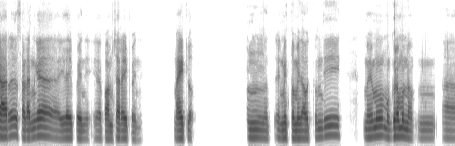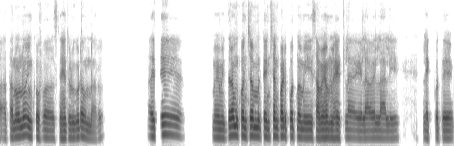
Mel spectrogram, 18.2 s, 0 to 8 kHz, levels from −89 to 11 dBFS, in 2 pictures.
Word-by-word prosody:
Car 130 Hz, +2 st, +6 dB, 0.2 s
సడెన్‌గా 125 Hz, +5 st, +3 dB, 0.4 s
ఇదైపోయింది. 110 Hz, -2 st, +1 dB, 0.2 s
ఆహ్, 105 Hz, -, -8 dB
పంచరైయిపోయింది. 105 Hz, -3 st, -1 dB, 0.7 s
నైట్‌లో. 110 Hz, 0 st, +2 dB, 1.1 s
హ్మ్. 115 Hz, -1 st, -1 dB, 0.3 s
8-9 110 Hz, -1 st, 0 dB
అవుతుంది, 125 Hz, +6 st, -2 dB, 0.7 s
మేము 130 Hz, +3 st, +3 dB, 0.2 s
ముగ్గురం 130 Hz, +2 st, +4 dB
ఉన్నాం. 115 Hz, -4 st, 0 dB
హ్మ్, 115 Hz, 0 st, -9 dB, 0.3 s
ఆహ్, 110 Hz, -1 st, -6 dB
అతనునూ 125 Hz, +6 st, +1 dB
ఇంకొక 120 Hz, -2 st, -3 dB, 0.3 s
స్నేహితుడు 110 Hz, +1 st, -2 dB
కూడా 130 Hz, +1 st, +2 dB
ఉన్నారు. 105 Hz, +1 st, -8 dB, 1.0 s
అయితే, 135 Hz, +5 st, +1 dB, 1.0 s
మేమిద్దరం 120 Hz, +5 st, +4 dB
కొంచెం 145 Hz, 0 st, +5 dB, 0.2 s
టెన్షన్ 135 Hz, +1 st, +2 dB
పడిపోతున్నాం. 135 Hz, -3 st, +2 dB
ఈ -, -, +1 dB
సమయంలో 115 Hz, 0 st, +3 dB
ఎట్లా, 120 Hz, +1 st, -7 dB, 0.2 s
ఎలా 110 Hz, 0 st, -1 dB
వెళ్ళాలి, 110 Hz, -1 st, -3 dB, 0.6 s
లేకపోతే 110 Hz, -, -3 dB
115 Hz, 100 wpm, -24 LUFS, 110-125 Hz, 1.1 s, Car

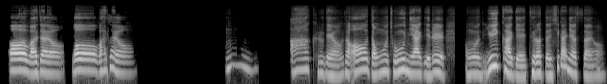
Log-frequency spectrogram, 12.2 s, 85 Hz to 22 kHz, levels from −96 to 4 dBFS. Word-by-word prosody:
어 220 Hz, 0 st, +8 dB
맞아요, 180 Hz, -1 st, +1 dB
어 215 Hz, -1 st, +4 dB
맞아요. 195 Hz, -4 st, -4 dB, 1.8 s
음. 250 Hz, -4 st, -12 dB, 0.6 s
아. 230 Hz, +3 st, -5 dB
그러게요. 160 Hz, -5 st, -6 dB
그래서 175 Hz, -2 st, -2 dB
어 225 Hz, +4 st, +1 dB
너무 190 Hz, +3 st, -3 dB
좋은 205 Hz, +2 st, -2 dB
이야기를 175 Hz, 0 st, 0 dB, 0.4 s
어 170 Hz, +1 st, -5 dB
유익하게 185 Hz, -, +1 dB
들었던 180 Hz, -4 st, -2 dB
시간이었어요. 160 Hz, -, -4 dB
190 Hz, 195 characters per minute, -24 LUFS, 175-220 Hz, 1.8 s, 어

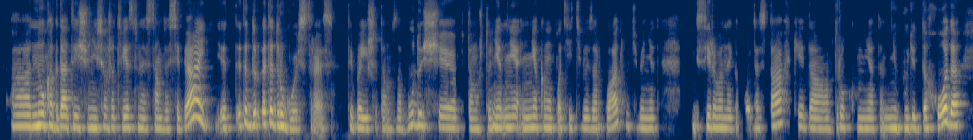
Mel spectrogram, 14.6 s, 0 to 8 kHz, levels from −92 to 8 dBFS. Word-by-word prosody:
А, 205 Hz, 0 st, +2 dB
ну, 215 Hz, +2 st, +7 dB
когда 200 Hz, -2 st, +3 dB
ты 195 Hz, +1 st, -4 dB
ещё 185 Hz, 0 st, -2 dB
несёшь 180 Hz, +1 st, -1 dB
ответственность 185 Hz, -1 st, -3 dB
сам 180 Hz, -2 st, -2 dB
за 165 Hz, -, -5 dB
себя, 190 Hz, -, +5 dB
и 300 Hz, -, +2 dB, 0.2 s
эт 185 Hz, 0 st, -4 dB
это, 220 Hz, +4 st, +1 dB
др 225 Hz, +2 st, +3 dB
это 240 Hz, +1 st, +7 dB
другой 190 Hz, -8 st, +3 dB
стресс. 180 Hz, +3 st, -8 dB, 0.2 s
Ты 190 Hz, -, -6 dB
боишься, 175 Hz, -1 st, 0 dB
там, 170 Hz, -1 st, -8 dB
за 170 Hz, +2 st, -7 dB
будущее, 205 Hz, -1 st, -2 dB
потому 175 Hz, -2 st, -6 dB
что 175 Hz, +1 st, -8 dB
не 190 Hz, -1 st, +2 dB
не 185 Hz, 0 st, 0 dB
некому 185 Hz, 0 st, -1 dB
платить 180 Hz, 0 st, -7 dB
тебе 180 Hz, -2 st, -4 dB
зарплату, 185 Hz, +7 st, -3 dB
у 210 Hz, -, -11 dB
тебя 185 Hz, -3 st, -6 dB
нет 175 Hz, 0 st, -4 dB, 0.5 s
фиксированной 190 Hz, -2 st, -2 dB
какой-то 230 Hz, -2 st, -6 dB
ставки. 210 Hz, +4 st, -3 dB
Да, 175 Hz, -2 st, -2 dB
а -, -, -3 dB
вдруг 185 Hz, +2 st, -8 dB
у -, -, -3 dB
меня 175 Hz, 0 st, -2 dB
там 180 Hz, +1 st, -7 dB
не 180 Hz, -, +3 dB
будет 180 Hz, 0 st, -2 dB
дохода. 215 Hz, +5 st, +6 dB
185 Hz, 185 wpm, -23 LUFS, 180-200 Hz, 0.5 s, ну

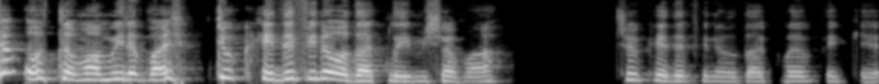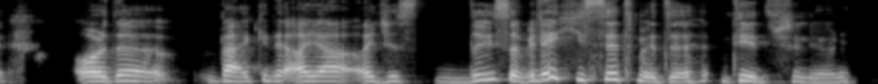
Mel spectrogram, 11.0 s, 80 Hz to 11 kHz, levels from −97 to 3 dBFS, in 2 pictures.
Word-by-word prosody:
O 275 Hz, +1 st, +6 dB
tamamıyla 245 Hz, -1 st, +5 dB
baş 235 Hz, +5 st, +6 dB, 0.2 s
çok 320 Hz, -3 st, 0 dB
hedefine 285 Hz, +2 st, +5 dB
odaklıymış 200 Hz, -4 st, +3 dB
ama. 190 Hz, +1 st, -4 dB, 0.7 s
Çok 240 Hz, -1 st, -3 dB
hedefine 195 Hz, -2 st, -4 dB
odaklı 180 Hz, +2 st, -7 dB
peki. 175 Hz, -2 st, -13 dB, 0.4 s
Orada 185 Hz, +1 st, -1 dB, 0.2 s
belki 185 Hz, +1 st, -4 dB
de 200 Hz, -, -4 dB
ayağı 190 Hz, +1 st, -1 dB
acıdıysa 185 Hz, +4 st, -7 dB
bile 240 Hz, +10 st, +1 dB
hissetmedi 200 Hz, -, -5 dB
diye 185 Hz, -6 st, -4 dB
düşünüyorum. 165 Hz, -1 st, -14 dB
190 Hz, 110 wpm, -19 LUFS, 180-235 Hz, 0.7 s, O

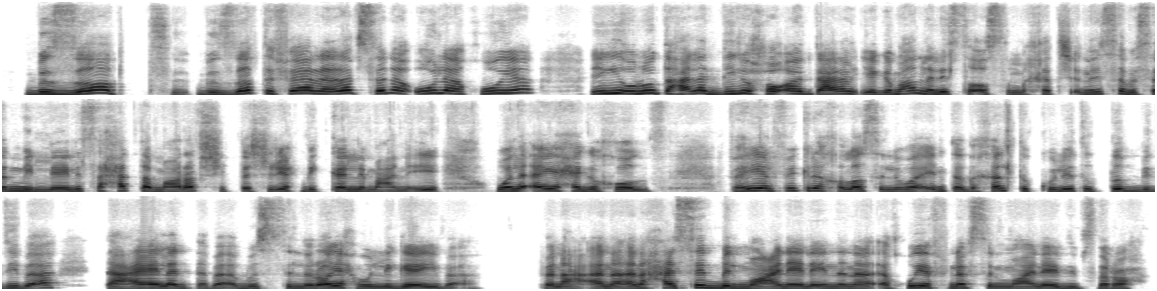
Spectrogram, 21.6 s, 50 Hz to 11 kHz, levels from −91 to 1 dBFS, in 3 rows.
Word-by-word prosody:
بالضبط، 240 Hz, -, +3 dB, 0.4 s
بالضبط 215 Hz, -, +1 dB
فعلًا 295 Hz, -1 st, +3 dB
أنا 320 Hz, +3 st, +6 dB
في 320 Hz, -, -13 dB
سَنة 310 Hz, -1 st, +2 dB
أولى 320 Hz, +4 st, +2 dB
أخويا 320 Hz, +9 st, -1 dB, 0.4 s
ييجي 295 Hz, +3 st, +3 dB
يقولوا 305 Hz, 0 st, +4 dB
له 330 Hz, -, +1 dB
تعالَ 245 Hz, +5 st, +2 dB
ادّي 270 Hz, -2 st, +1 dB
لي 305 Hz, -, +2 dB
حُقَن 265 Hz, -3 st, +1 dB
تعالَ 245 Hz, +3 st, +2 dB
يا 220 Hz, -, +1 dB
جماعة 220 Hz, +7 st, -1 dB
أنا 245 Hz, -6 st, +2 dB
لسّه 245 Hz, -, -1 dB
أصلًا 200 Hz, -2 st, -8 dB
ما 190 Hz, -, -8 dB
خدتش، 210 Hz, +1 st, -7 dB
أنا 215 Hz, -, -4 dB
لسّه 245 Hz, -, -2 dB
باسمّي 230 Hz, +1 st, -1 dB
الله، 195 Hz, 0 st, -1 dB
لسّه 235 Hz, +4 st, -4 dB
حتى 260 Hz, 0 st, +2 dB
ما 185 Hz, -, -4 dB
أعرفش 220 Hz, +5 st, 0 dB
التشريح 200 Hz, +4 st, -4 dB
بيتكلّم 210 Hz, +1 st, -2 dB
عن 165 Hz, +1 st, -5 dB
إيه، 195 Hz, 0 st, -3 dB, 0.3 s
ولا 225 Hz, +3 st, +4 dB
أي 245 Hz, +1 st, +3 dB
حاجة 230 Hz, -1 st, -1 dB
خالص، 200 Hz, -5 st, -2 dB, 0.4 s
فهي 250 Hz, +7 st, +3 dB
الفكرة 275 Hz, +2 st, -1 dB
خلاص 230 Hz, -1 st, -1 dB
اللي 200 Hz, -1 st, -5 dB
هو 220 Hz, -, -2 dB
أنت 220 Hz, 0 st, -2 dB
دخلت 245 Hz, +6 st, -2 dB
كلية 225 Hz, +4 st, -1 dB
الطِبّ 230 Hz, 0 st, 0 dB
دي 230 Hz, +3 st, -4 dB
بقى، 270 Hz, +3 st, 0 dB, 0.3 s
تعالَ 220 Hz, 0 st, +3 dB
أنت 205 Hz, -4 st, -1 dB
بقى 175 Hz, 0 st, -3 dB
بُصّ 205 Hz, -1 st, -7 dB
اللي 185 Hz, -1 st, -2 dB
رايح 225 Hz, +1 st, +3 dB
واللي 190 Hz, -2 st, -2 dB
جاي 185 Hz, 0 st, +2 dB
بقى، 175 Hz, +2 st, -10 dB, 0.4 s
فأنا 195 Hz, -1 st, 0 dB
أنا 190 Hz, 0 st, 0 dB
أنا 215 Hz, -, +2 dB
حسّيت 245 Hz, +5 st, +1 dB
بالمعاناة 210 Hz, -4 st, +2 dB
لأن 205 Hz, +1 st, -1 dB
أنا 205 Hz, -1 st, -1 dB
أخويا 245 Hz, +6 st, 0 dB
في 225 Hz, -1 st, -9 dB
نَفْس 225 Hz, -2 st, -1 dB
المعاناة 190 Hz, 0 st, -1 dB
دي 180 Hz, -1 st, -5 dB
بصراحة. 175 Hz, 0 st, -4 dB
220 Hz, 200 wpm, -15 LUFS, 195-255 Hz, 0.4 s, أنا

